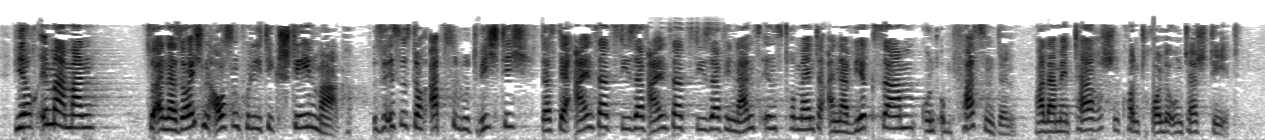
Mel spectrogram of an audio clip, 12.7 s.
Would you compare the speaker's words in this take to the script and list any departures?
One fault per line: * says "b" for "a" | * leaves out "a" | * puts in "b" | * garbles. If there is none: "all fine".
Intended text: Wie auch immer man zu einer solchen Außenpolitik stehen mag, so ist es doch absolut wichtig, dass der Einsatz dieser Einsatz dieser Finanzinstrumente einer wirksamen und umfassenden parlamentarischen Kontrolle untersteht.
all fine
